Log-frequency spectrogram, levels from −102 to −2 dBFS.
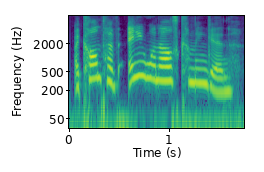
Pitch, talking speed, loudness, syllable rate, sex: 300 Hz, 275 wpm, -16 LUFS, 8.1 syllables/s, female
